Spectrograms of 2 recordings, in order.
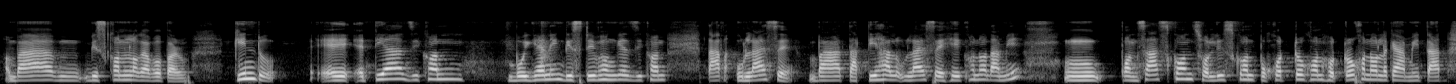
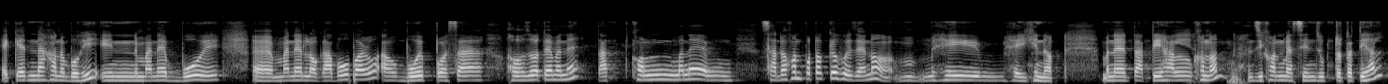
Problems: none marked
